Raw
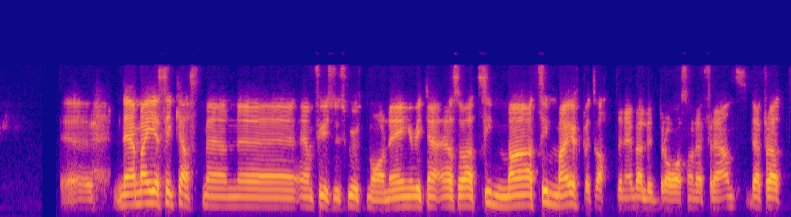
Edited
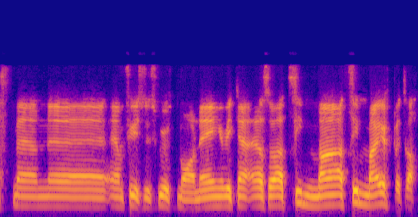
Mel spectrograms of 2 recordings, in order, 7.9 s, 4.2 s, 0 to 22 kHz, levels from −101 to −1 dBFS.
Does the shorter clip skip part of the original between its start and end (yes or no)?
no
